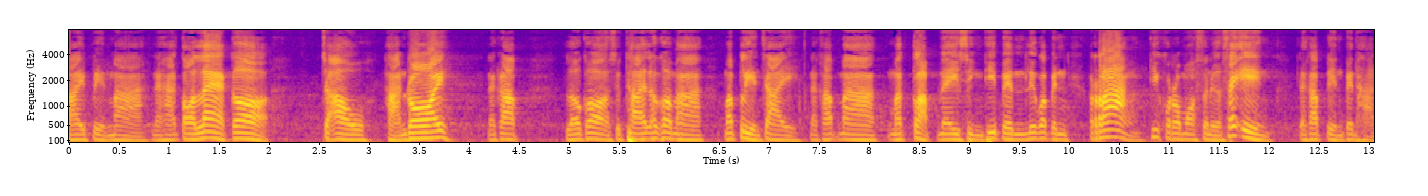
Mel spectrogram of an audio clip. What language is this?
Thai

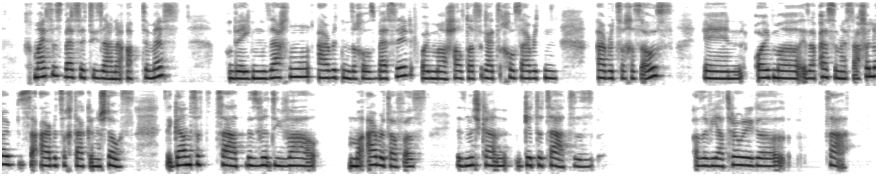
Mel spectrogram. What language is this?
Yiddish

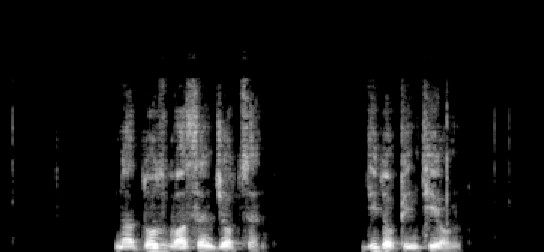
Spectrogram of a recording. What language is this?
Laz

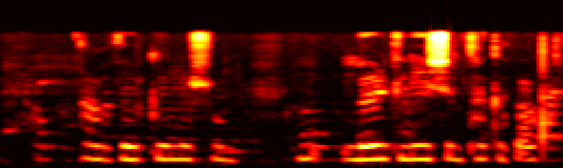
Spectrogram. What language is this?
Icelandic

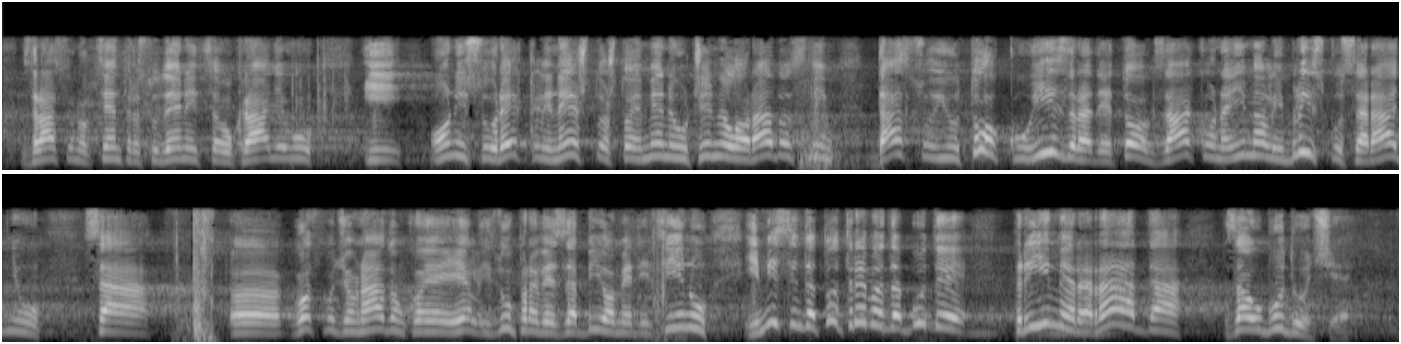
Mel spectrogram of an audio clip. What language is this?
Serbian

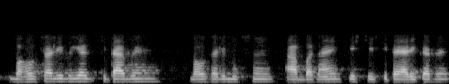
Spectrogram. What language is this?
Hindi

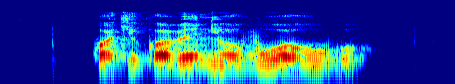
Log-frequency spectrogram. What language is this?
Taita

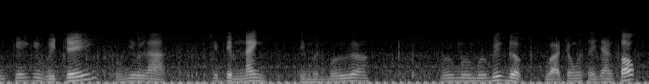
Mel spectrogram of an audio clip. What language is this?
Vietnamese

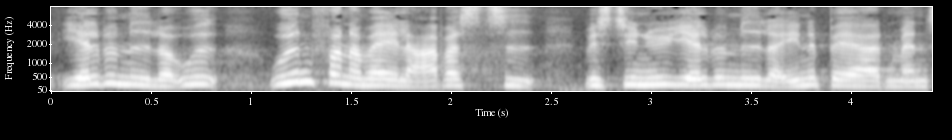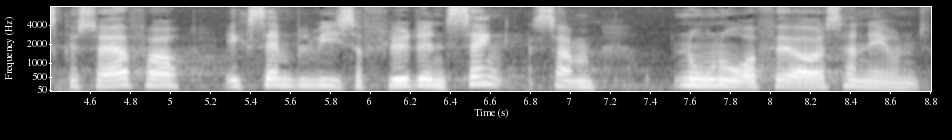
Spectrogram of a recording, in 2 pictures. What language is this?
Danish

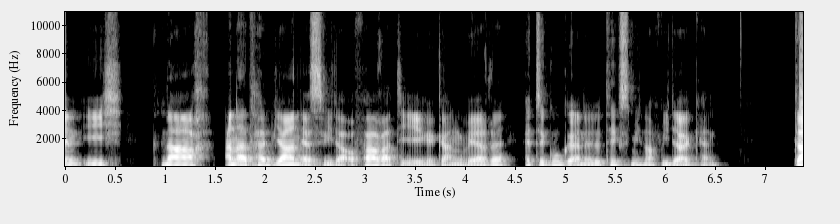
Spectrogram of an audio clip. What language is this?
German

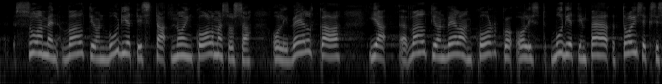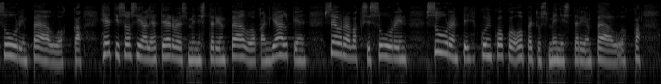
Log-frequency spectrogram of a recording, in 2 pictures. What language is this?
Finnish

